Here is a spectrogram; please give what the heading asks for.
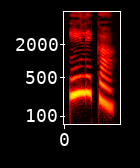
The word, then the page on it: ಈಲಿಕ: īlika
